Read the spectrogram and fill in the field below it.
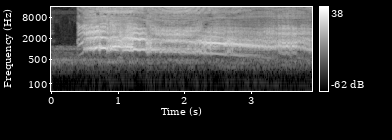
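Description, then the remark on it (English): Villagers scream loudly and continuously, their high, strained voices overlapping for several seconds after a brief quieter start, with no speech. “But most of them screamed.”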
